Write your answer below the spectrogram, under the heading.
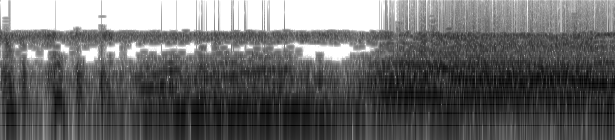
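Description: car engine running

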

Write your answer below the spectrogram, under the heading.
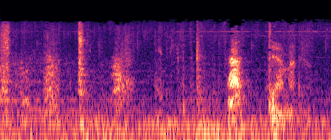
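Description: dog barking

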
